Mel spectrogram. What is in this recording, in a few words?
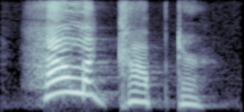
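"helicopter", English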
